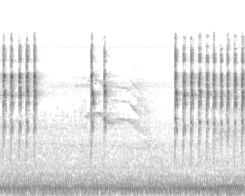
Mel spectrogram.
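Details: White-rumped shama giving imitated sparrow phrases, isian gereja: a few sharp chips, a pause with a thin descending whistle, then a renewed quick series of high chirps.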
